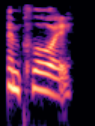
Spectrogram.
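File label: "employ", American English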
